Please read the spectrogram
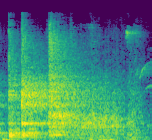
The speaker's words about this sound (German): Der Aufseher Salvador hatte den großen Riegel zurückgeschoben und riss die Tür auf.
